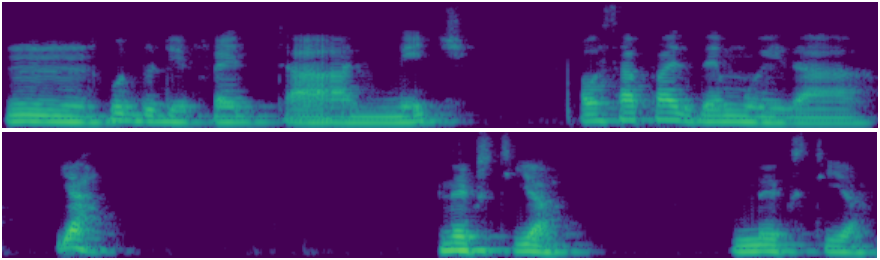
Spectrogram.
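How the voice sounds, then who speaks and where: A man in his twenties with a Kenyan-sounding East African accent, chatting casually and haltingly as a live stream host, repeating his phrases. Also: on the low side, warm tone. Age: 20s. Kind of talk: casual live chat with viewers. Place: small bedroom indoors. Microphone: phone at arm's length.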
